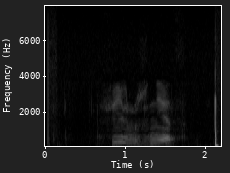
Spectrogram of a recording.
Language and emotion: Russian, neutral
